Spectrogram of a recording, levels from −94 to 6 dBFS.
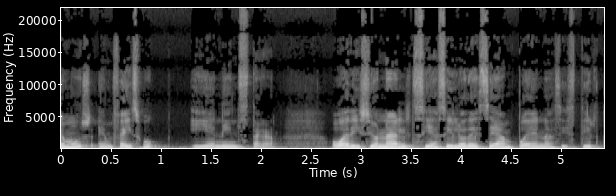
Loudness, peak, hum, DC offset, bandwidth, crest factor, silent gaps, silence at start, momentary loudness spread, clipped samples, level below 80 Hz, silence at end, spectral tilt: -17 LUFS; -2 dBFS; none; under 0.1%; over 20 kHz; 14 dB; none; 0 s; 11 LU; under 0.1%; -32 dBFS; 0 s; -6.5 dB/octave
